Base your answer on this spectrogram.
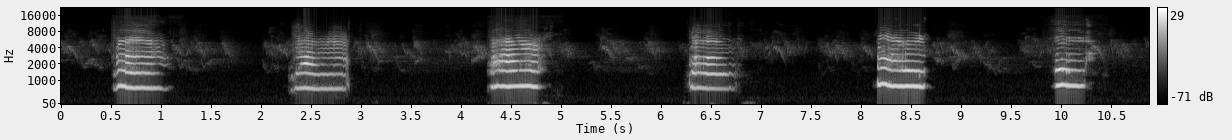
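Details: Russian Blue cats Fangs and Afori, described as very sweet and gentle in character, give six short harmonic meows spaced about two seconds apart, each clear and steady in pitch against a quiet background.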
